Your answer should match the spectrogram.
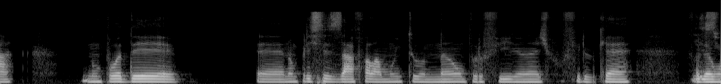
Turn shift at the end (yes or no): no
